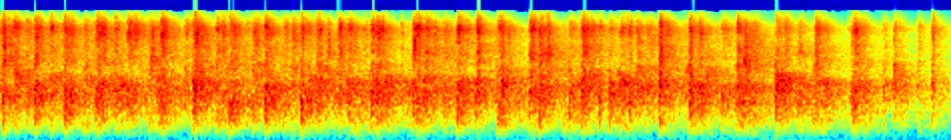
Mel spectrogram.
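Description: Audience applauding: many hands clapping at once, starting to die down near the end.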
